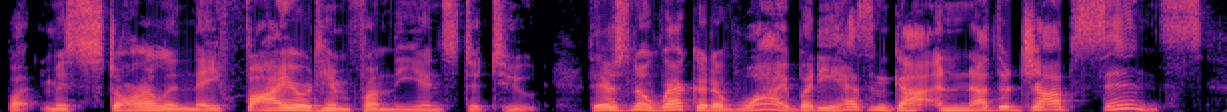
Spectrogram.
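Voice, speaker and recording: A man's voice: fairly high pitch, lively intonation, normal speed, no room sound, clean studio sound. An actor playing an anxious, devoted male secretary in a campy audio drama, deferential and earnest. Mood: fretful.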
